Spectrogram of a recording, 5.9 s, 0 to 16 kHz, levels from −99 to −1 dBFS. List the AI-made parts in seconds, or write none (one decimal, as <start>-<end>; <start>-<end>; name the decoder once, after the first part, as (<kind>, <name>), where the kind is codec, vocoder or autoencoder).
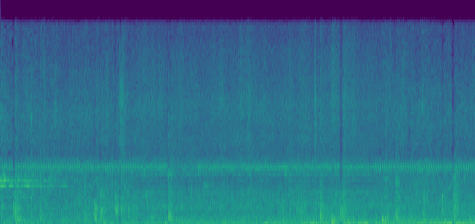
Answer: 1.7-4.7 (autoencoder, DAC-VAE)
